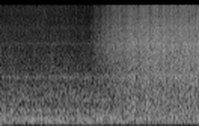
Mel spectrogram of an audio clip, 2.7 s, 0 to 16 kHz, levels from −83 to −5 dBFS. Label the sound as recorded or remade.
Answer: recorded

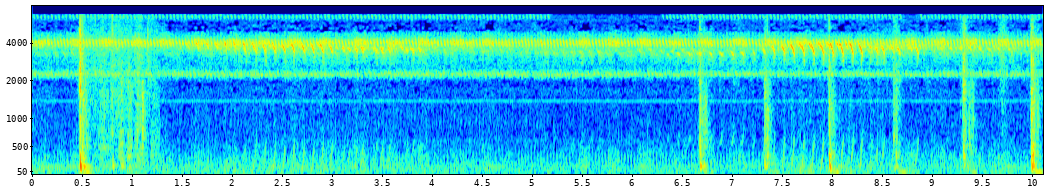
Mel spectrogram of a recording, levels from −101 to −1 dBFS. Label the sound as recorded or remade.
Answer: remade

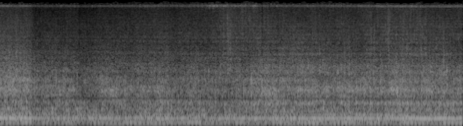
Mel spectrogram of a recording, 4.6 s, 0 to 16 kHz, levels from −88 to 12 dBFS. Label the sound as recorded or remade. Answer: remade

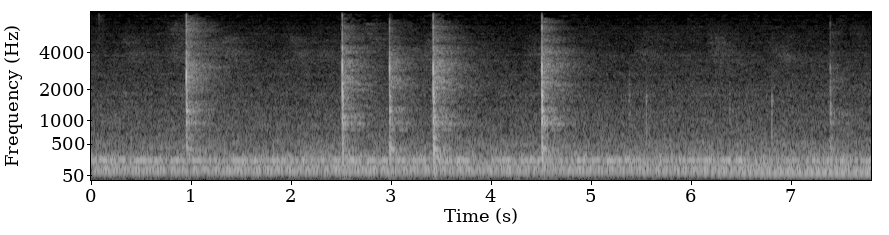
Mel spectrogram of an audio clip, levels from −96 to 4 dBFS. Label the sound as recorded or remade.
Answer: remade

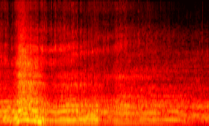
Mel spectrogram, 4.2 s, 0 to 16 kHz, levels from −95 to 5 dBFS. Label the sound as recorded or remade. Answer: recorded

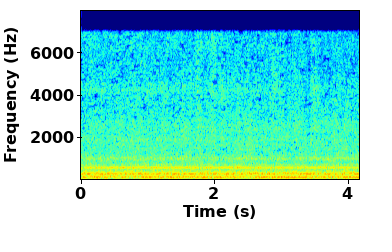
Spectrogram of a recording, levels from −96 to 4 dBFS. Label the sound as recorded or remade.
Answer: recorded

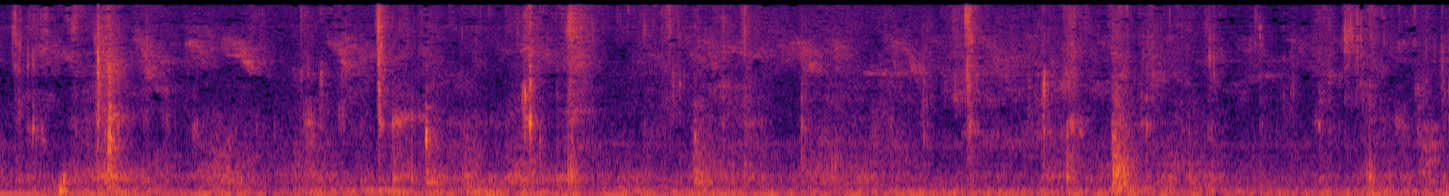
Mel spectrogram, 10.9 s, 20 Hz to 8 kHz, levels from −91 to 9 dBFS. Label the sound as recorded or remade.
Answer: remade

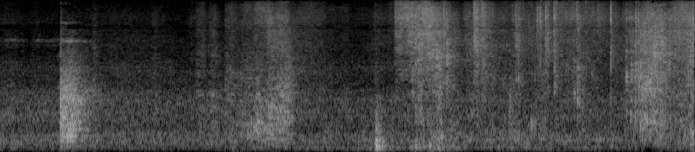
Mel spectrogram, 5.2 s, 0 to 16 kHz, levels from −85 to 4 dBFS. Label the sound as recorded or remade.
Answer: remade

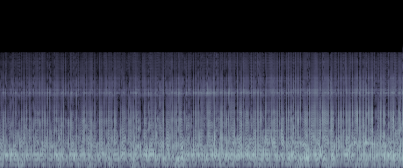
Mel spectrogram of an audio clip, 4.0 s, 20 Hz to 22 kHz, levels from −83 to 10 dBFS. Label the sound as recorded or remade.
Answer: remade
